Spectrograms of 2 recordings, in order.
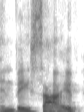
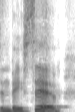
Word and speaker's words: invasive: But the third syllable, although it appears to be a vowel consonant E syllable or a silent E syllable, it's actually not following the rule we'd expect for a silent E syllable. It's not saying a long I sound. It's not invasive. It's invasive.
